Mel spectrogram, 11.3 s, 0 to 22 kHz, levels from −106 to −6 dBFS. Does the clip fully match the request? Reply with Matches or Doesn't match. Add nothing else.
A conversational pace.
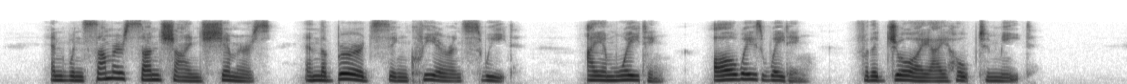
Doesn't match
